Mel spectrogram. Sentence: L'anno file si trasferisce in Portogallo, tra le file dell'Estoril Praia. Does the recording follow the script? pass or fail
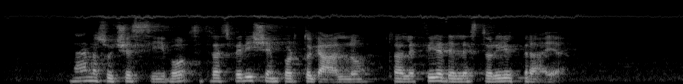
fail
